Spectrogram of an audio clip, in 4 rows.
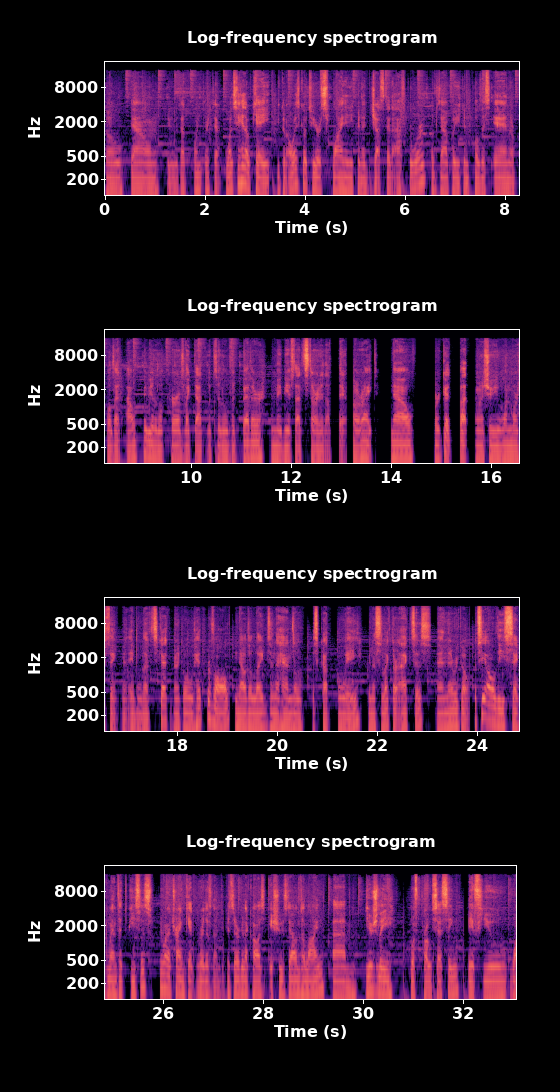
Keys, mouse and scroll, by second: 0.4 click, 0.9 click, 1.1 click, 1.5 right click, 2.3 click, 2.9 click, 3.6-4.0 scroll, 5.9-7.0 scroll, 9.8 click, 10.4-11.5 scroll, 12.3 click, 12.7 click, 12.9-13.8 scroll, 14.9 middle click, 15.5 click, 15.5 scroll, 16.8 click, 17.7 click, 18.6 click, 22.7 click, 23.6 click, 23.8 scroll, 29.4-30.2 scroll.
